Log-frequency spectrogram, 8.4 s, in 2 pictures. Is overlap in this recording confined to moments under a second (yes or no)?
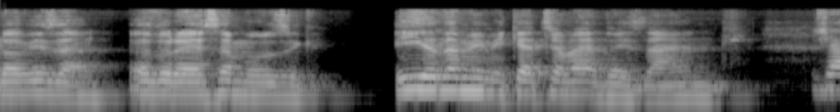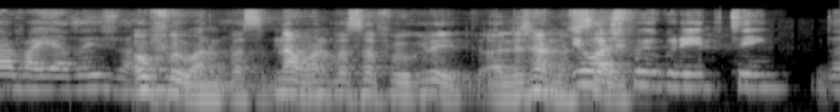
yes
